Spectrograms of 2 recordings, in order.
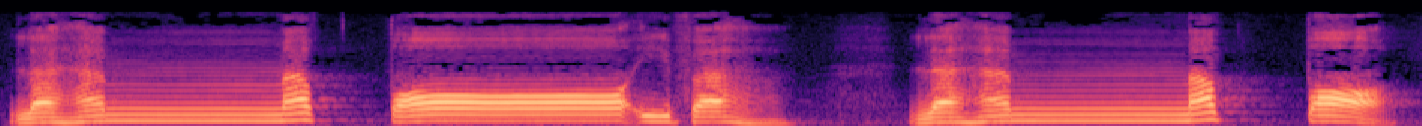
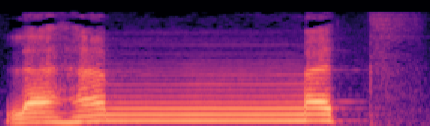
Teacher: فندغم التاء في الطاء يعني نحول التاء إلى طاء وننطق بطاء مشددة · Shown in: first take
